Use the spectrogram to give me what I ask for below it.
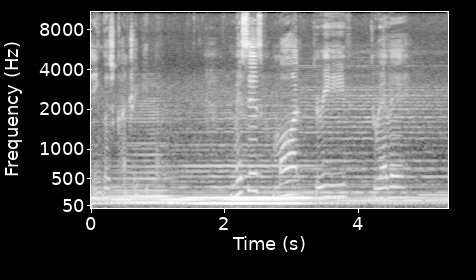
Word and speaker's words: Grieve: Maud Greve, I'm not trying to spell how to say that. It is spelled, her name is spelled Grieve.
